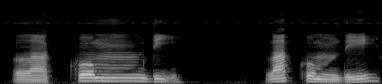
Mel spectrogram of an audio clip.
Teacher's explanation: terdapat huruf mim mati bertemu dengan huruf Dal maka disebut dengan izhar syafawi kita harus membacanya jelas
